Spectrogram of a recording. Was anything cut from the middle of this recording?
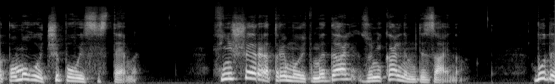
no; 0 cuts

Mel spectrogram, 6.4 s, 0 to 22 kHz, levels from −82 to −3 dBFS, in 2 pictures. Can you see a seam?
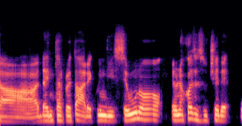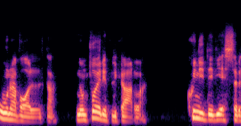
yes; 1 cut; at 2.2 s

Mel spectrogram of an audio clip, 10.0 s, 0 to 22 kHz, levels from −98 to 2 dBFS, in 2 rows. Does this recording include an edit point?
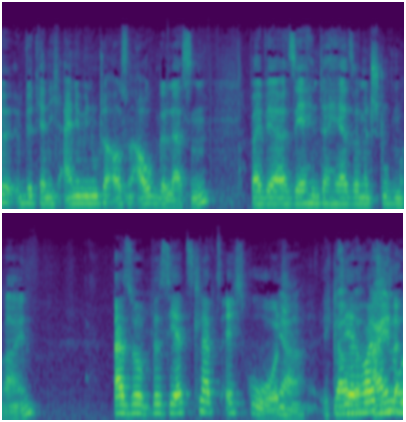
no; 0 cuts

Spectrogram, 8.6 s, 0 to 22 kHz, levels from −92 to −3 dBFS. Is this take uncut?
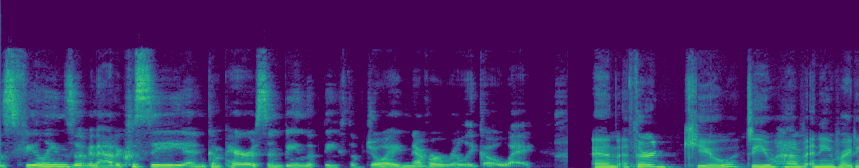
no; 1 cut; at 5.5 s

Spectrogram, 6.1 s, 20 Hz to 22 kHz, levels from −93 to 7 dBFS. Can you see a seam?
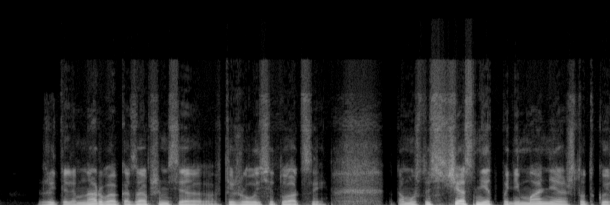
yes; 1 cut; at 3.8 s

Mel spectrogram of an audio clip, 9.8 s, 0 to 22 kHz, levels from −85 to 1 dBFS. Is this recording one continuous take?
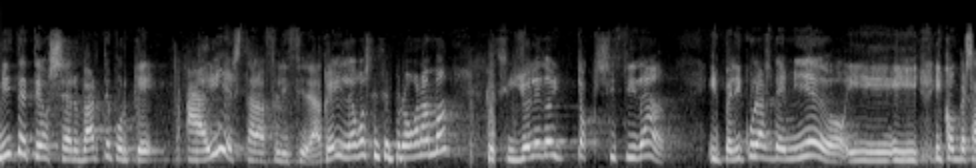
no; 1 cut; at 3.2 s

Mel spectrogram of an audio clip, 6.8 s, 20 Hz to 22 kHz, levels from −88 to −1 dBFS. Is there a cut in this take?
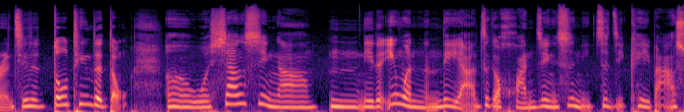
yes; 1 cut; at 1.6 s

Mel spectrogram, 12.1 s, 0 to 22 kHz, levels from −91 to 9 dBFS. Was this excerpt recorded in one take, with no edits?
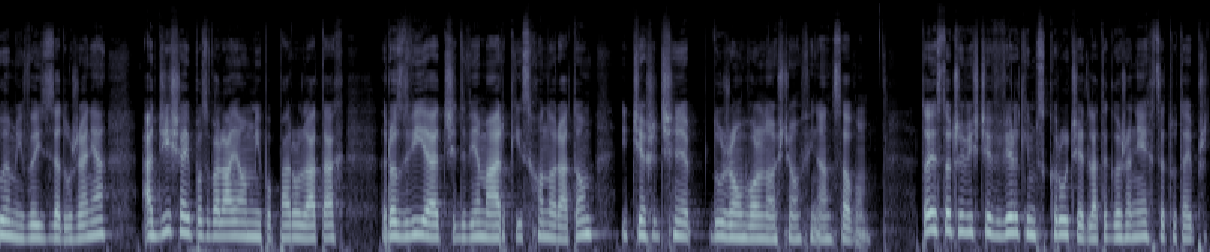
yes; 0 cuts

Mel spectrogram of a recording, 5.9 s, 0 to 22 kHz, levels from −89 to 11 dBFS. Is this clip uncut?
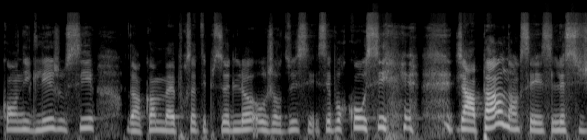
no; 1 cut; at 1.2 s

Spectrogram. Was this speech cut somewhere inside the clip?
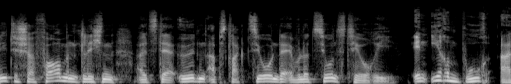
yes; 1 cut; at 4.1 s

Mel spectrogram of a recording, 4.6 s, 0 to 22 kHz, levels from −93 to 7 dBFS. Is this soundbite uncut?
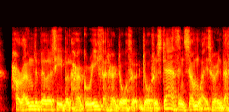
no; 1 cut; at 1.4 s

